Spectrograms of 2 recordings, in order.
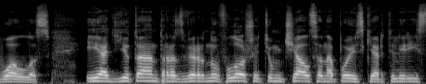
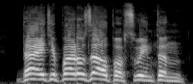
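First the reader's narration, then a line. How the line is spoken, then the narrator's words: Shouted command. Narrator (Russian): крикнул генерал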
